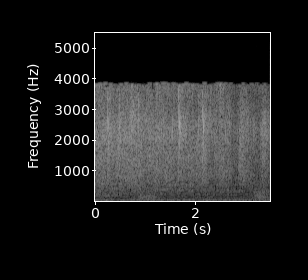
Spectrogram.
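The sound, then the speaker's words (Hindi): An audience claps steadily to thank a group brought by NIFA chairman Pritpal Singh, a dense, continuous patter of many hands at moderate loudness, with no voices standing out. “और आप इतना अच्छा ग्रुप यहाँ पर लेकर के आए हैं, इतना सुंदर संदेश आपने हमें दिया है, एक बार हम उनके लिए भी जोरदार तालियां बजाएंगे।”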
